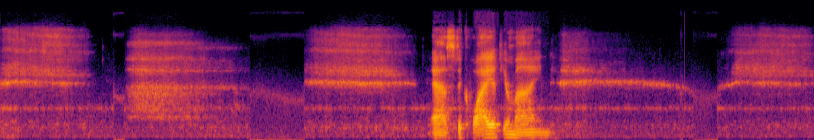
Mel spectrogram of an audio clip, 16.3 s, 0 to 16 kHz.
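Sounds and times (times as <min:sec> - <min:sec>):
slow deep breathing in and out during a guided meditation: 0:00.0 - 0:05.3, 0:05.9 - 0:08.6, 0:11.1 - 0:13.7, 0:14.5 - 0:16.2
speech: 0:08.7 - 0:11.0.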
